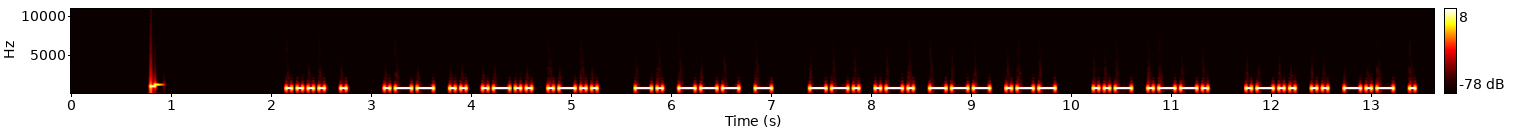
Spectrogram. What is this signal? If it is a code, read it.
Morse code, heard as a keyed tone, about 22 wpm, 700 Hz. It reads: HE WILL NOT GROW UP LIKE
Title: Sentences from Top 1000 Words - Review Part 1 - 22wpm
